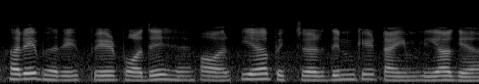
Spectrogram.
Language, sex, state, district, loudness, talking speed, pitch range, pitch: Hindi, female, Jharkhand, Jamtara, -33 LUFS, 175 wpm, 195-225 Hz, 205 Hz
